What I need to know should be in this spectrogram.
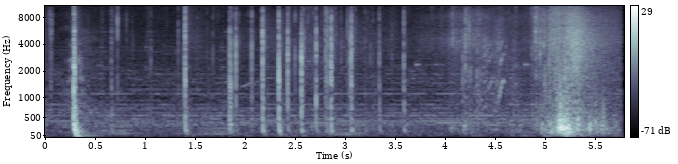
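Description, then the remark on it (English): An axe chops wood with a series of sharp, irregular thwacks, a few loud and many lighter, followed by a swelling rush of crackling noise near the end, as someone chops at a tree. No voices. “I can see someone chopping wood.”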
